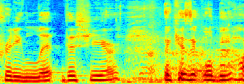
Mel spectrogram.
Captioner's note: audience laughs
